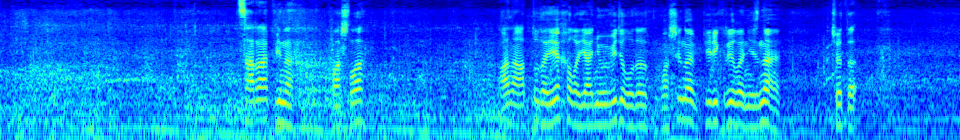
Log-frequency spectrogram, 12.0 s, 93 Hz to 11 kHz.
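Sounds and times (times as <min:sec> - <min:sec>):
car engines idling: 0:00.0 - 0:12.0.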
